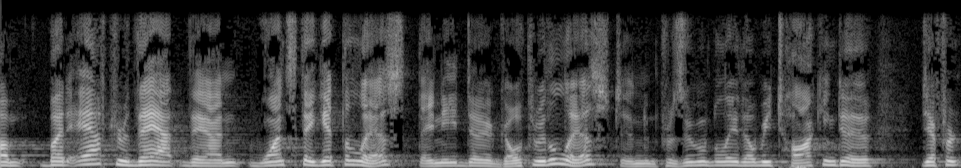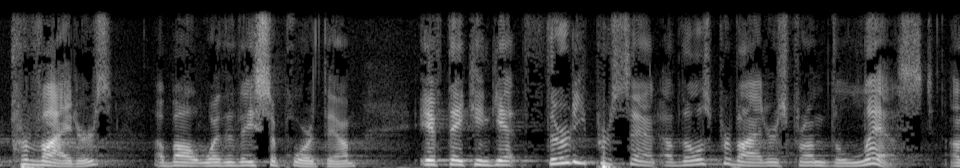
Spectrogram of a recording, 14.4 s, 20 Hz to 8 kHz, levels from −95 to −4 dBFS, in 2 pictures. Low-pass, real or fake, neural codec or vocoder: 7.2 kHz; real; none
